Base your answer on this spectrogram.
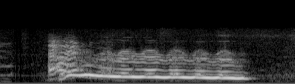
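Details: Young Siberian Husky puppy howling indoors: one drawn-out howl lasting about two seconds, opening with a quick rising note, then holding a steady, slowly falling tone with wavering overtones before cutting off.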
